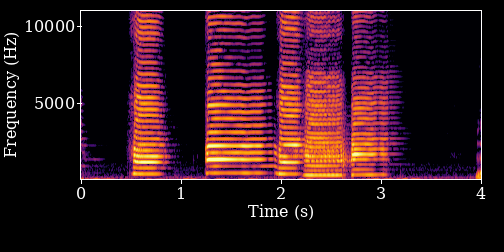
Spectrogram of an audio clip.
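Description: A 10-hole diatonic harmonica in D plays a descending blues phrase on draw holes 2 and 1, five notes in all. It opens with a whole-step bent 2 draw, then a longer plain 2 draw and the bend again. It ends with a bent 1 draw and a plain 1 draw, lower in pitch, in the second half.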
